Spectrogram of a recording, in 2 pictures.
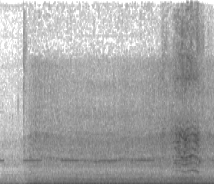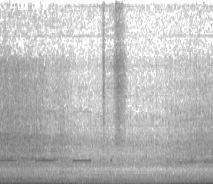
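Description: In American Truck Simulator, a heavy truck's reversing alarm beeps steadily over a loud, low diesel rumble, with a short burst of engine or air noise in the middle.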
